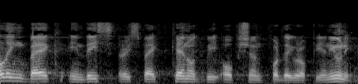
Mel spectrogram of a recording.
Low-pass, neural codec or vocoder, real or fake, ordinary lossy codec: 7.2 kHz; none; real; none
